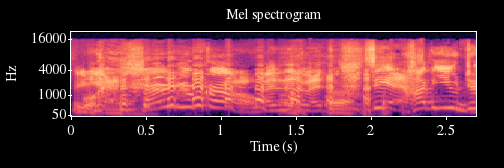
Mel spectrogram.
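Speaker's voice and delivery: high, breathy Connery impression; asthmatic Sean Connery. Shown as a demonstration. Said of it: "you gotta have asthma and do Sean Connery".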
